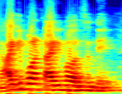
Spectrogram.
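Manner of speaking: ordinary talk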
